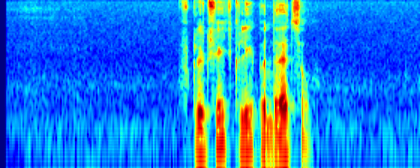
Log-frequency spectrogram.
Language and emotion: Russian, sad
